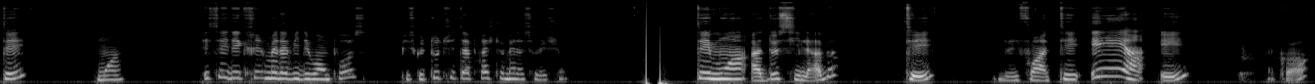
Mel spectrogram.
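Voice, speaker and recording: A woman teacher giving a reading lesson to young children, patient and slow, spelling out sounds one by one. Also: on the high side, expressive, dry recording, clean studio sound. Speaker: primary school teacher.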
